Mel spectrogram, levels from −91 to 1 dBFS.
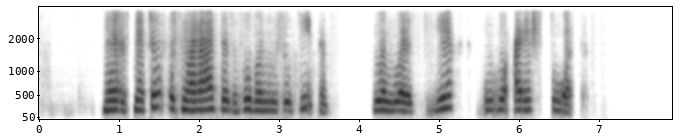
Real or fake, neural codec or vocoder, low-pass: fake; codec, 16 kHz, 0.5 kbps, FreqCodec, smaller model; 3.6 kHz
